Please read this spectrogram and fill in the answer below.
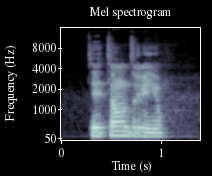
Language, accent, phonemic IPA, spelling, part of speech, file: French, Canada, /de.tɑ̃.dʁi.jɔ̃/, détendrions, verb, LL-Q150 (fra)-détendrions.wav
- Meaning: first-person plural conditional of détendre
